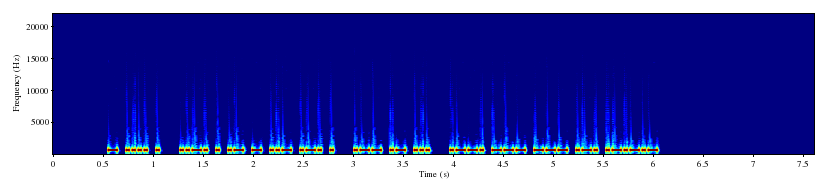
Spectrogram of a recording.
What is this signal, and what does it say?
Morse code, heard as a keyed tone, about 40 wpm, 700 Hz. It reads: THE FEATURE WAS POOR.
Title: Sentences from Top 1000 Words - Review Part 5 - 40wpm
